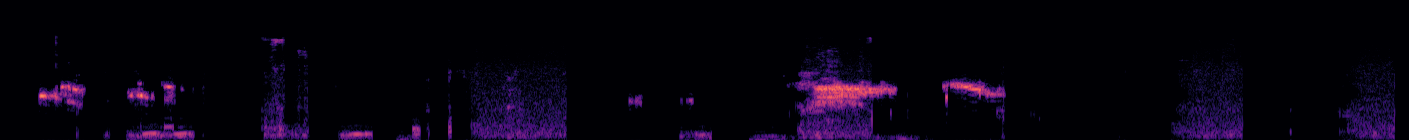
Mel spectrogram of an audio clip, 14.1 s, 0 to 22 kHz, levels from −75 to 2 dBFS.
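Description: A speech recording in which the main talker's level collapses from 0.00 s to 12.96 s, dropping by as much as roughly 40 dB and losing about four seconds in total. This is speech suppressed in double talk, likely caused by an echo canceller that could not tell the talker from loudspeaker echo and attenuated both. Between 1.50 s and 8.74 s a second voice sits faintly underneath, around 20 dB below the main speech. This is the other side's voice leaking through, likely because far-end playback reached the microphone and was not fully cancelled. From 3.26 s to the end at 14.09 s, the room sound dips or vanishes, by up to about 40 dB and for roughly three seconds altogether. That is background gated by the echo canceller, which clamps the microphone hard while the loudspeaker is active and releases it afterwards. The call microphone processing band-limits the whole clip, with nothing above 8 kHz.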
